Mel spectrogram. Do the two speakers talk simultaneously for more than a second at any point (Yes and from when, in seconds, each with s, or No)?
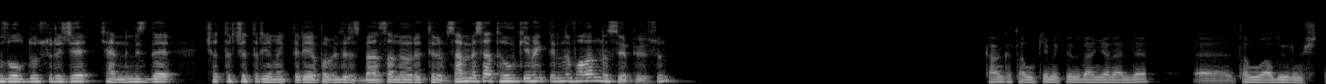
No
